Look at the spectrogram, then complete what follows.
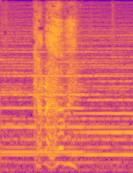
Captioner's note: strained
